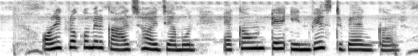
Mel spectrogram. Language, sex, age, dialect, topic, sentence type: Bengali, female, 18-24, Northern/Varendri, banking, statement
